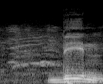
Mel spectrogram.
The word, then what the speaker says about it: দ্বীন: যেমনতন মধ্যে একটা হলো দ্বীন শব্দটা দ্বীন শব্দ আমরা উচ্চারণ করি দিন বাংলায় দুই প্রকার লেখা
